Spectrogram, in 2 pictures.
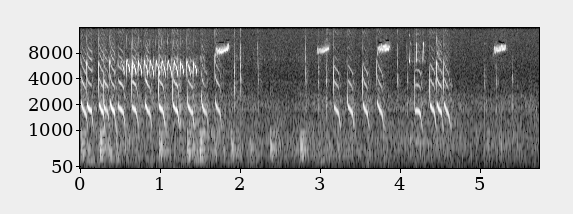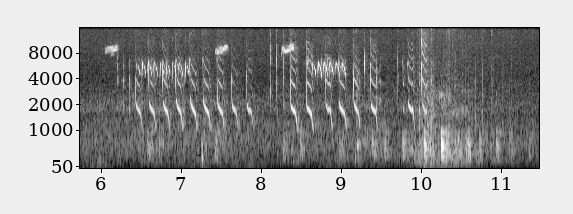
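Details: Dark-eyed junco in a Wisconsin backyard giving quick, high chipping and twittering notes with short buzzy trills, in bursts over a background hum of yard noise.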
